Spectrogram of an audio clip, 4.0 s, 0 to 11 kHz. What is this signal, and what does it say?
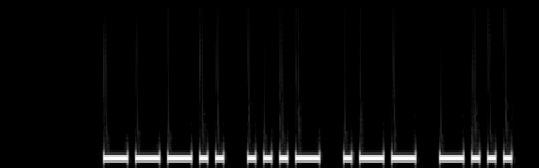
Morse code, heard as a keyed tone, about 20 wpm, 700 Hz. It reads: 8VWB
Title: Four Letter-Number Combinations - 20wpm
